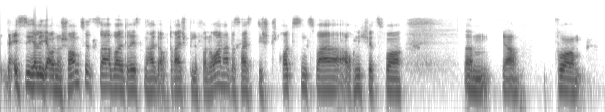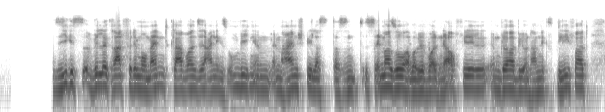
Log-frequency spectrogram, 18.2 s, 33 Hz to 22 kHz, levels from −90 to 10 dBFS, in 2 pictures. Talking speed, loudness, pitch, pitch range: 195 wpm, -27 LUFS, 125 Hz, 120-135 Hz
